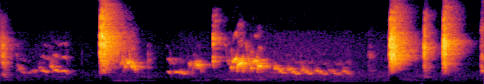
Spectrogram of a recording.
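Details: Pet budgies warbling: descending runs of quick buzzy notes, bright squeaks at intervals, and chattering phrases, with a faint mechanical hum throughout.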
